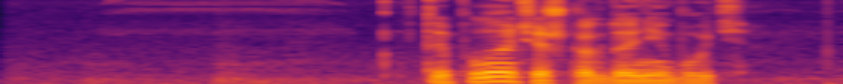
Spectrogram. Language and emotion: Russian, sad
